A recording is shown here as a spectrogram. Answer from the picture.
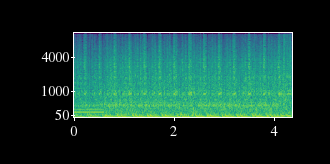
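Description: Harsh noise music: a dense wall of distorted electronic noise with a rapid clicking pulse over a heavy low rumble. A held low drone tone drops out about half a second in.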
